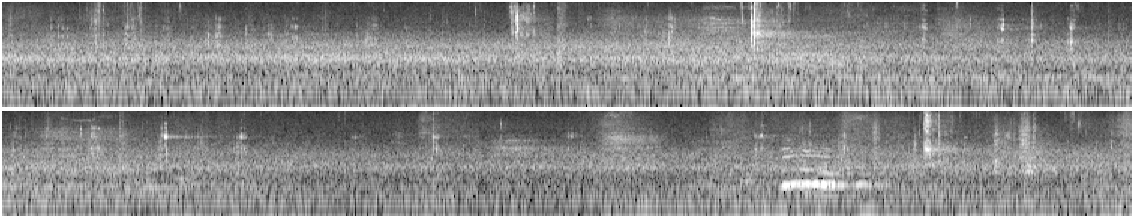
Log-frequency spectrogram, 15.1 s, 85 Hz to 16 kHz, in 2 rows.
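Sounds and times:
person chewing food: 0.2s - 5.2s, 5.9s - 11.5s.

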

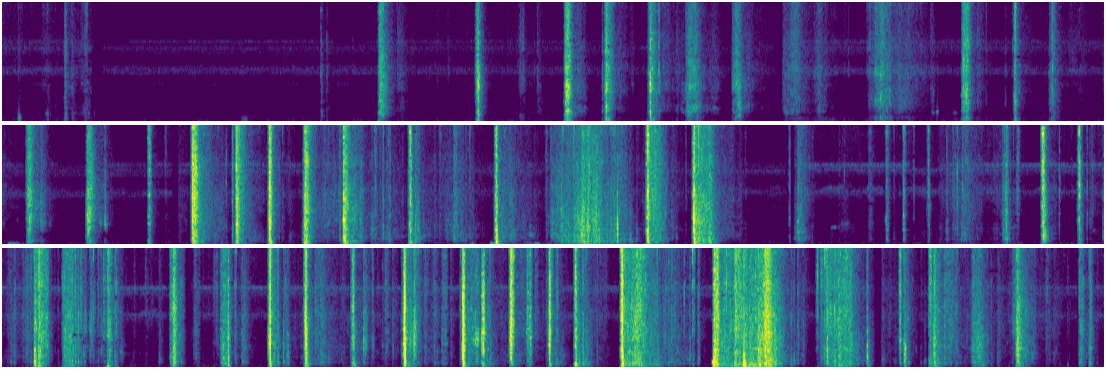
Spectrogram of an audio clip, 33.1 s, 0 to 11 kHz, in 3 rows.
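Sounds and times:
rustling: 12.8s - 18.4s, 19.9s - 33.0s.

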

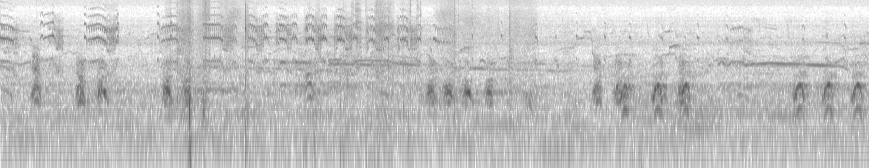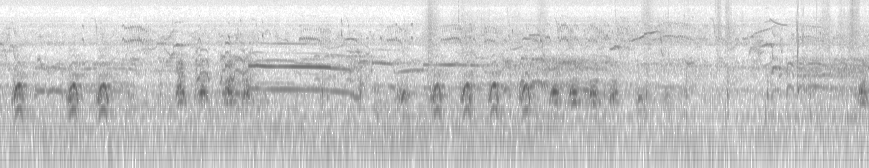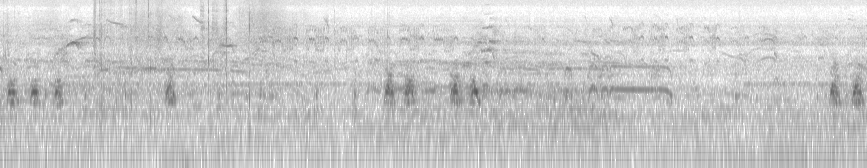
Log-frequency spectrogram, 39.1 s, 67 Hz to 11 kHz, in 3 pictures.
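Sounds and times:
birds chirping and whistling: 19.0s - 24.7s.

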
